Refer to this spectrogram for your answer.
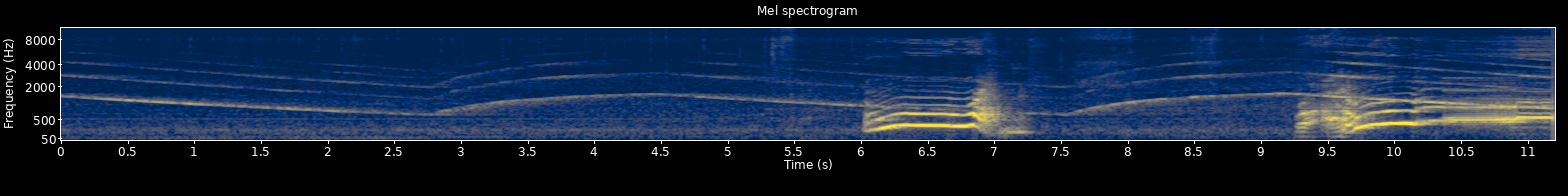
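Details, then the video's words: A black Labrador Retriever breaks into loud, wavering howls over a passing fire truck's rising and falling siren. "Black Labrador Retriever Chuck Howls at Fire Truck pt. V"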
